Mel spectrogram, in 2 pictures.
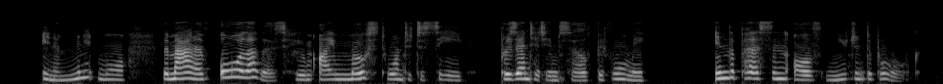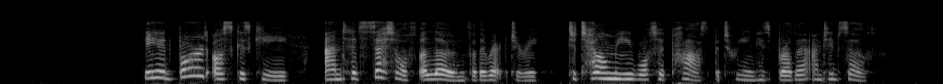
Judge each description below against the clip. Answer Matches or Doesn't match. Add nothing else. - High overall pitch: Matches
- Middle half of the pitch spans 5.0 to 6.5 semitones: Doesn't match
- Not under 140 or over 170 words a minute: Matches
